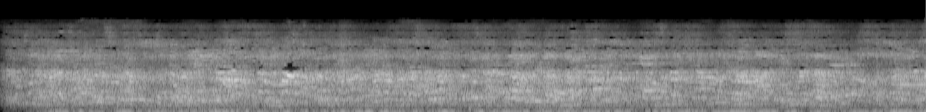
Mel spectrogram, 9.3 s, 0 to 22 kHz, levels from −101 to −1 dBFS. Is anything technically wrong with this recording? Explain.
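Yes. Throughout the clip there is heavy codec damage, likely from Vorbis compression at a low setting, which fits a bitrate around 31 kbps. Nothing remains above 10.6 kHz, and the treble below that cut-off has been quantised so coarsely that its fine detail turns into hiss-like noise of similar energy. The sound comes across as grainy, with roughened tones and smeared attacks. A plain low-pass filter would only dull the top end, but here the remaining highs are noisy rather than clean.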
